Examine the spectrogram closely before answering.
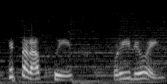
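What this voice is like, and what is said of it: Staccato teacher voice. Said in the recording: “teacher voice ... There's a little more staccato feel to ... It.”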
